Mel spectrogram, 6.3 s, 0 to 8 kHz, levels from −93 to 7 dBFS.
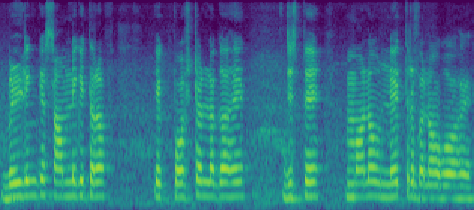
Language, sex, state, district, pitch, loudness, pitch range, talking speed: Hindi, male, Rajasthan, Jaipur, 200 Hz, -13 LUFS, 190-205 Hz, 140 wpm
